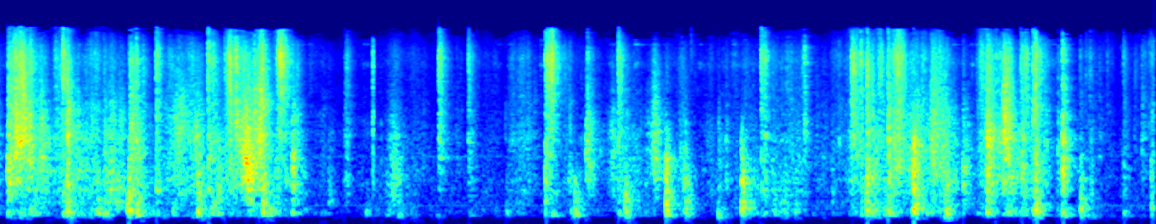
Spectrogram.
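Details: A small female Miniature Pinscher gives sharp, high yaps and whiny yelps in quick, irregular bursts while pestering a much larger, gentle pinscher.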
